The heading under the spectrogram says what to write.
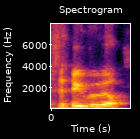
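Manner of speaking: usual speaking voice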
